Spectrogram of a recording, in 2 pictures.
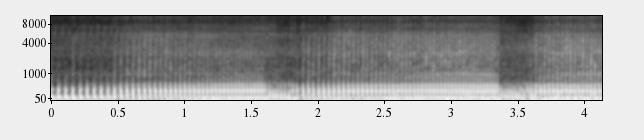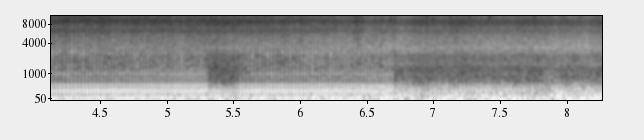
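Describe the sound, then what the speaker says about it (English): Hawk 250 motorcycle accelerating in fifth gear with an NGK spark plug fitted, a loud close steady engine drone rising in pitch, broken by brief dips as the throttle or gear changes, with wind noise throughout. "We'll do 30 mile an hour that time and see what we can get in fifth gear."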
